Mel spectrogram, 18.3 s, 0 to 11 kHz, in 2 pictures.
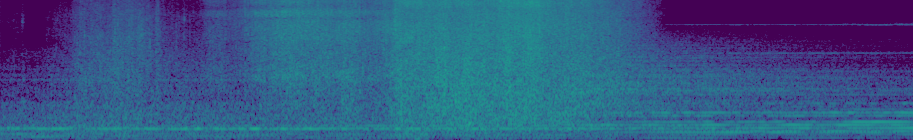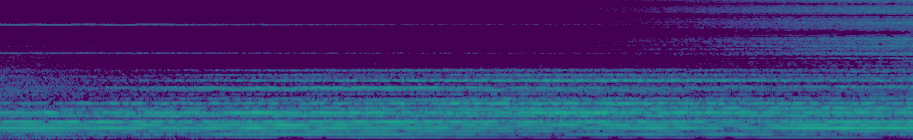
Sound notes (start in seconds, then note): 1.2 ethereal music; 2.4 waves crashing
